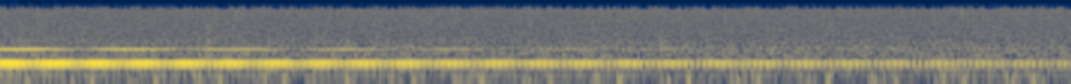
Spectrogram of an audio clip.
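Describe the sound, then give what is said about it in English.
A meditation bell rung during a guided meditation, its lingering resonance a steady, low humming tone with a fainter higher overtone that fades away after several seconds, quiet against a soft background hiss. No one speaks. “So this first time I ring the bell, I invite you to notice more just the sound of the bell and allowing the attention to rest there.”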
